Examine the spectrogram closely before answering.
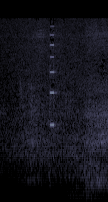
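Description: A handheld meter beeps once.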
